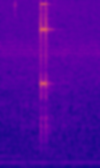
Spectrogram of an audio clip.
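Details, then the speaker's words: Quick pair of short electronic beeps over low room hum as an IV infusion is programmed before pressing start; infusion pump keypad beeps "all right and then all you have to do is hit start"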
